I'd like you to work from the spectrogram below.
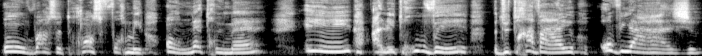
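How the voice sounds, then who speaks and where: A woman's voice: fairly high pitch, slow, darkish tone, voice pushed up. A woman voicing a loving male donkey in a folk tale, plaintive and pleading. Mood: worried.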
